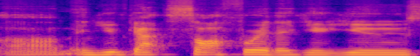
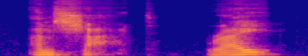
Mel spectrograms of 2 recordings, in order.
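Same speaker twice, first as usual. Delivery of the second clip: normal talking voice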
